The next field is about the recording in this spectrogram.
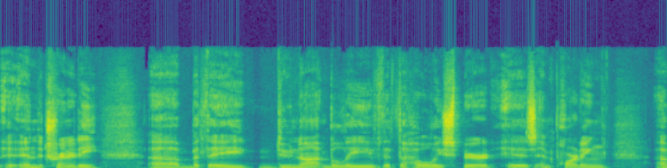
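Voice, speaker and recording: Host, fifties man, low gravelly voice, halting unscripted talk to webcam at home. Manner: hesitant, many ums and restarts. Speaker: religious video host. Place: small home room with lamps and shelves.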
